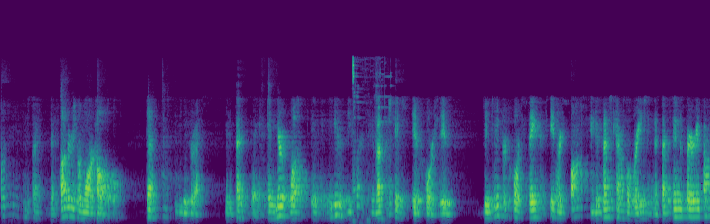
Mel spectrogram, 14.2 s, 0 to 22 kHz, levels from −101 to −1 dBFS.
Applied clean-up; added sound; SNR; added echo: neural mask model DeepFilterNet 3.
